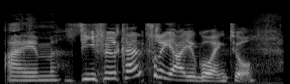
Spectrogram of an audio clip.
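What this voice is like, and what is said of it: Terrible dorky fake German accent. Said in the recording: “With a really terrible, dorky, ... Accent. ... Bad Germany.”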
